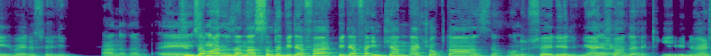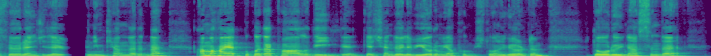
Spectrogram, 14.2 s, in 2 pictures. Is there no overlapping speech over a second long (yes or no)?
yes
